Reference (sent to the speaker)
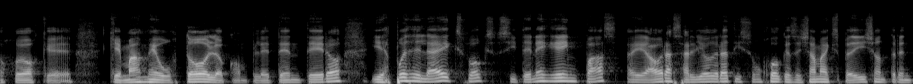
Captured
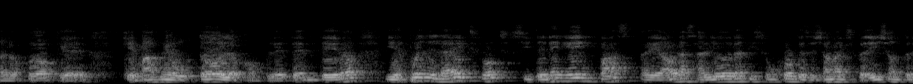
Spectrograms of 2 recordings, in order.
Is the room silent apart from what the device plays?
Yes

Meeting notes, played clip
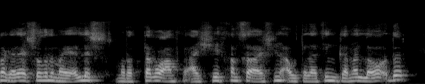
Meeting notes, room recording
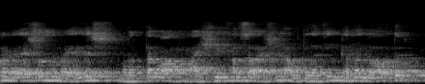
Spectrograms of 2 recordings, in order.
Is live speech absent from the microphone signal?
Yes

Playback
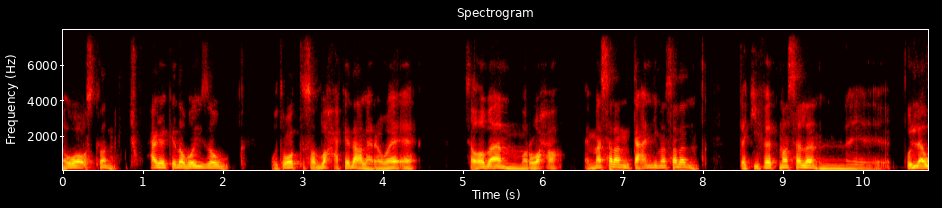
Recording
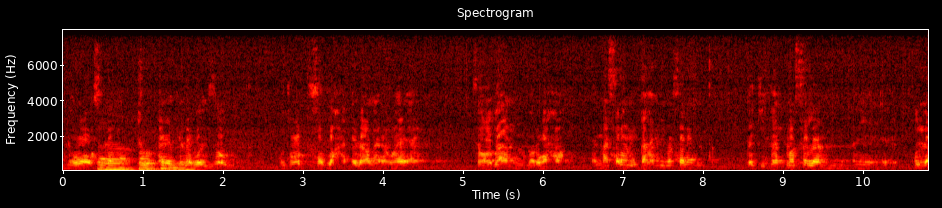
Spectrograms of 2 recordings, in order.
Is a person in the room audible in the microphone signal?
Yes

